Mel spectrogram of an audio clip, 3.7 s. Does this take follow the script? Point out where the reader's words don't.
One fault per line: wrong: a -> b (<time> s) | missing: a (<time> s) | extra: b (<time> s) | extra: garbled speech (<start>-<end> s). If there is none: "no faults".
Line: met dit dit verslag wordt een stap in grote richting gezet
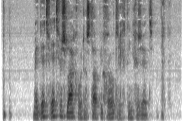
no faults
